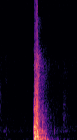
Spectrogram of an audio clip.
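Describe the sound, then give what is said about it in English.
A single door slams shut with a sharp, heavy bang that dies away quickly, loud, with silence before and after and no voices. “The sound of a slamming door snapped his head away from Miss Worthington's.”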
